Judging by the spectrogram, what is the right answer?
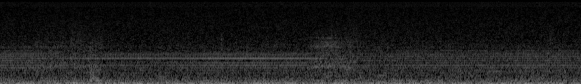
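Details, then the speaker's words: Hallicrafters TW2000 communications receiver after hum suppression work, volume turned down to normal listening level: a steady low drone with faint buzz under hiss, barely audible residual mains hum; judged acceptable. "Turn the volume down to normal listening levels. Hardly hear anything. Yeah, I'm going to give that a thumbs up."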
